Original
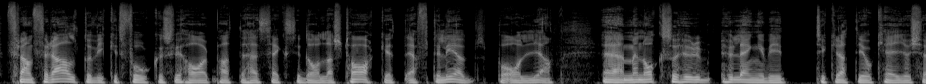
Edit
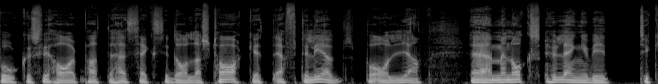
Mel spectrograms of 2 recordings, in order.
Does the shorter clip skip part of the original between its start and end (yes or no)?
yes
